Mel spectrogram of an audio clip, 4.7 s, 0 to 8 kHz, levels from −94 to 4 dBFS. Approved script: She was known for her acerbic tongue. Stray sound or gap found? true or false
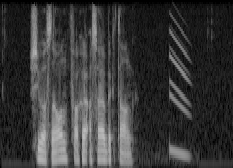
true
